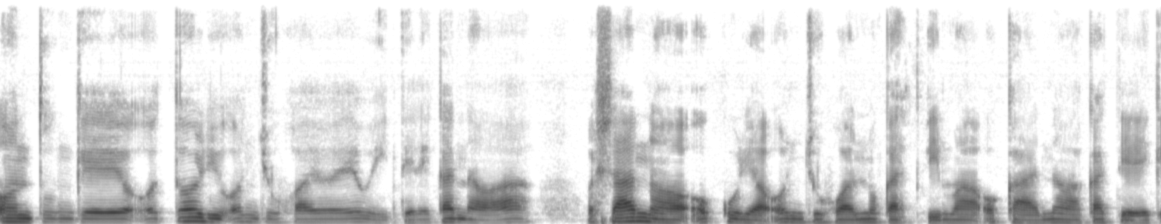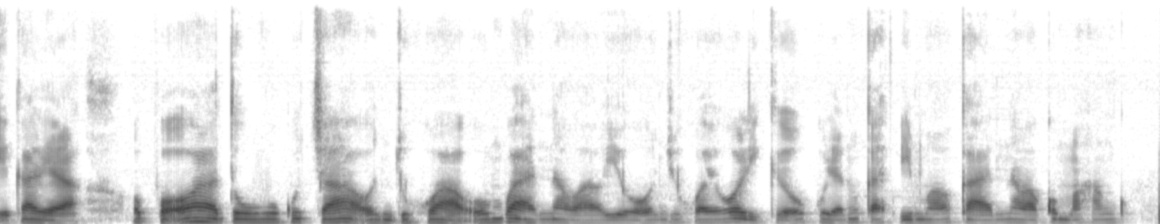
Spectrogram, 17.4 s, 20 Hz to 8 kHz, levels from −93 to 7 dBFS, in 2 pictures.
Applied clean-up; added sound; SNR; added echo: none; none; none; none.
